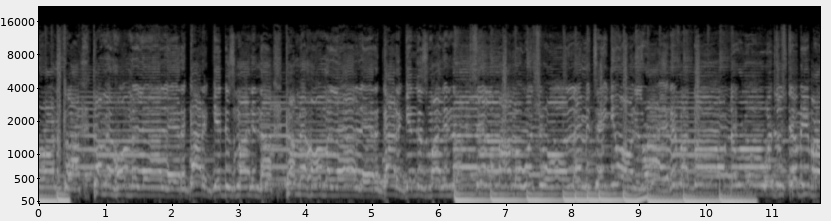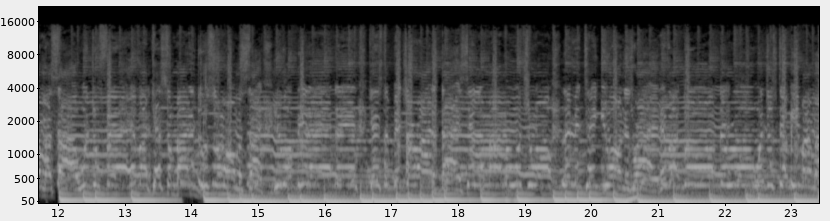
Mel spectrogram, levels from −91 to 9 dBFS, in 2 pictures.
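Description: A loud pop occurs from 12.02 to 12.04 s: a single sharp click, peaking a few decibels above the surrounding sound, which carries on underneath without a break. The likely cause is a sudden voltage step or spike entering the signal chain, such as a plug being seated, a switch contact or a static discharge. The circuitry downstream shaped that brief pulse into the short, hard transient heard here, laid over the audio.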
